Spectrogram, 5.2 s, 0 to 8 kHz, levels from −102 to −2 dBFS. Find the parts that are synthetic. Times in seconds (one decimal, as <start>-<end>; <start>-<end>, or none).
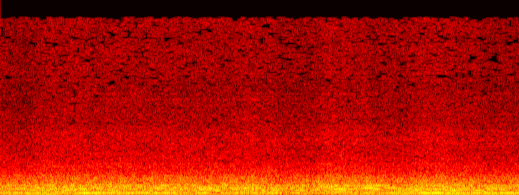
0.0-0.9

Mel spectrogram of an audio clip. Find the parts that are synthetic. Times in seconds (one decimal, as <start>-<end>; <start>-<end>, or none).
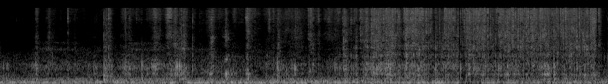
0.8-3.6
